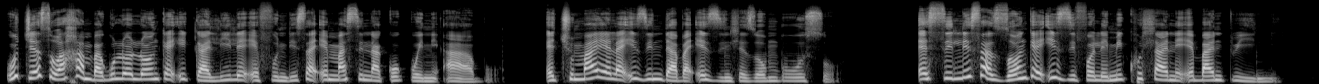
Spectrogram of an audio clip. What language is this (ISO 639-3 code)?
nde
